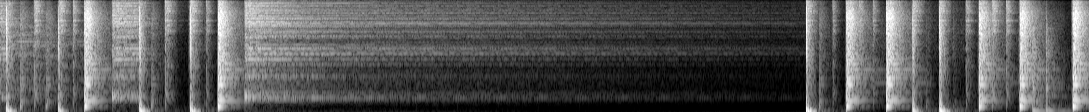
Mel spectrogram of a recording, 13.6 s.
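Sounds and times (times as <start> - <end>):
midi drums: 0.0 - 3.3, 10.1 - 13.6.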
